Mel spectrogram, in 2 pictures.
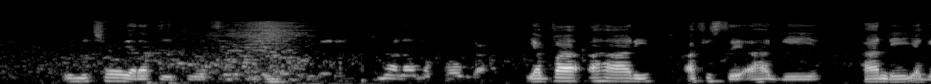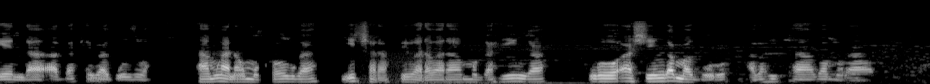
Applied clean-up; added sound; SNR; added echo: classical method Wiener filter.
